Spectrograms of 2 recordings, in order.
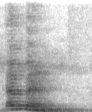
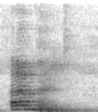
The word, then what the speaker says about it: urban: Urban. Urban. Urban. And that is urban. Urban. So N becomes M.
